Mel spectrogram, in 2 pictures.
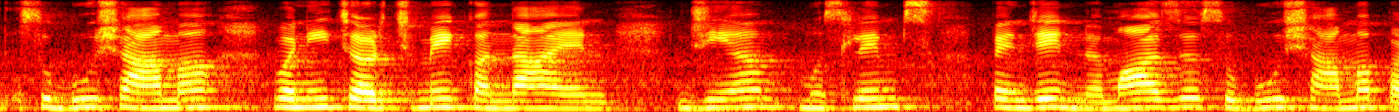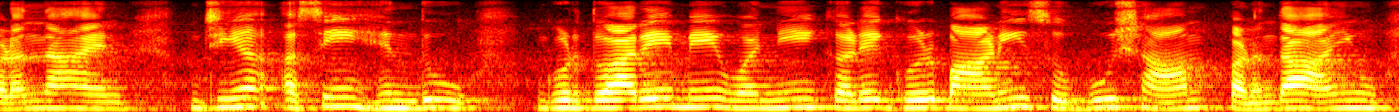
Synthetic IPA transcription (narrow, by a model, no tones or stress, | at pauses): sʊbʱuʃaːmʋɐɲit͡ɕɐɾt͡ɕmẽkɐ̃nd̪aːɦɪnɪ̆d͡ʑiːə̃mʊslɪms | pɐ̃ɦɪ̃ɲd͡ʑenɐmaːzsʊbʱuʃaːmpɐɽə̃nd̪aːɦɪnɪ̆ | d͡ʑiːə̃ʔɐsĩɦɪ̃nd̪u | ɡʱʊɾd̪ʋaːɾemẽʋɐɲikɐɽ̤eɡʱʊɾɓaːɽ̃isʊbʱuʃaːmpɐɽ̤̃ə̃nd̪aːɦijũ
